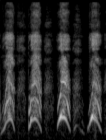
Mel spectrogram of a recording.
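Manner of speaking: high yappy fake barking; mock dog bark. Sub imitating a dog, high yappy barks. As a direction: yap like a tiny dog. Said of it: "He's like".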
